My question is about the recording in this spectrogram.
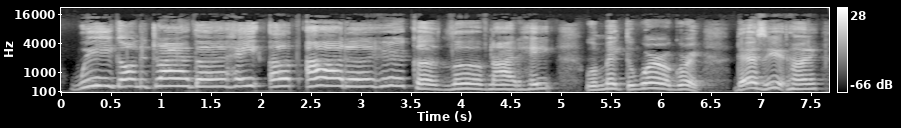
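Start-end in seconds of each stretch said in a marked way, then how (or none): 0.1-3.4 high, slow rallying call; rallying cry. Real, not acted. Preacher rallying her listeners, slow and high. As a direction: lift the room, drawn out and high.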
